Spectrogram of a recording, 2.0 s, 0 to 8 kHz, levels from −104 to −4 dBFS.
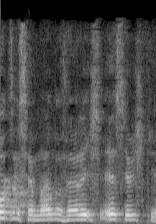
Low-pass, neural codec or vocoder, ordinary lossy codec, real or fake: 7.2 kHz; codec, 16 kHz, 16 kbps, FunCodec, trained on LibriTTS, 50 frames a second; AAC, 32 kbps; fake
